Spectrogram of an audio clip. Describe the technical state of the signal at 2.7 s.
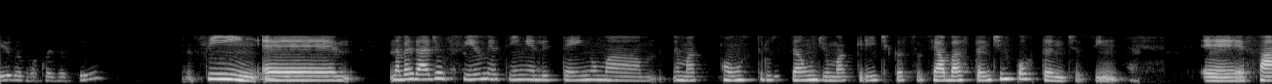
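Right at 2.7 s you're inside a short burst of echo leak, running from about 2.57 to 2.89 s. A faint second copy of the speech trails the original by roughly 417 ms, sitting around 10 dB below it. Most likely the far end is on a loudspeaker and its echo canceller let part of the mic pickup slip back down the line. The echo shares the call's 4 kHz band limit.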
